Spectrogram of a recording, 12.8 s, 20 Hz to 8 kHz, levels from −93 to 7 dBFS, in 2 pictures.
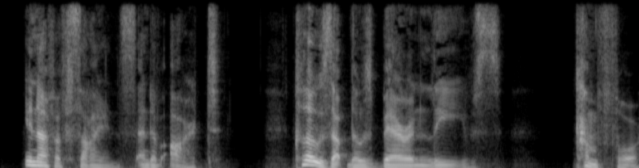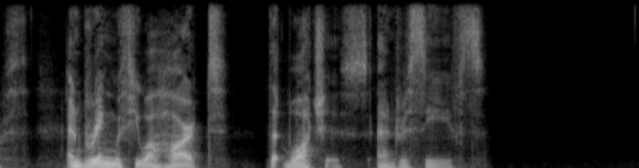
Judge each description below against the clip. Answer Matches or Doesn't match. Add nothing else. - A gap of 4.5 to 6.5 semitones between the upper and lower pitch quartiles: Matches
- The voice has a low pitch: Matches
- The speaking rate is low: Matches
